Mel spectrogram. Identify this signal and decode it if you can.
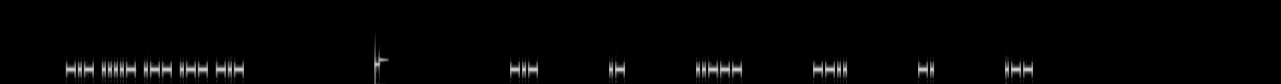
Morse code, heard as a keyed tone, about 40 wpm, spaced as for 16 wpm, 700 Hz. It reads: K4WWK KA2ZNW
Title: USA Call Signs - 8x Character Spacing - 40wpm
